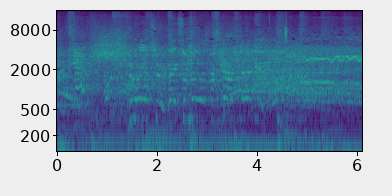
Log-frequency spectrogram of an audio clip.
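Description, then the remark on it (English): A crowd at a country music show erupts in loud, sustained cheering after a man proposes to his girlfriend on stage and she says yes, with yells and whoops rising over a dense roar of many voices for several seconds, punctuated by low thumps. “She said yes, and then everyone cheering for them.”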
